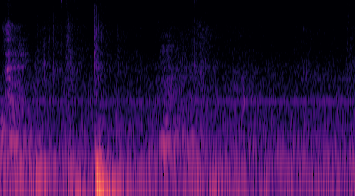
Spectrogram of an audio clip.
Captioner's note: feet thudding; woman giggling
